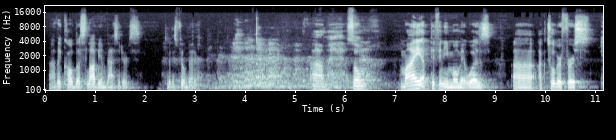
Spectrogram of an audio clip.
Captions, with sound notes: They called us lobby ambassadors to make us feel better. (audience laughs) So, my epiphany moment was October 1st, 2013, at 12:02 p.m.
